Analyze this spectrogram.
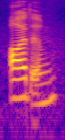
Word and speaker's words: autumn: not autumn it's autumn we stop there we don't pronounce or we don't sound the letter n here so it's a solid letter n autumn i make sure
